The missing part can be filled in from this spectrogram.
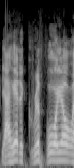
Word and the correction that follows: Grifol: I've been doing it all. I've had 19 different pronunciations. Grifol, good.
